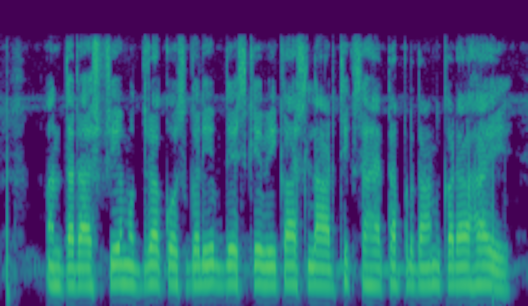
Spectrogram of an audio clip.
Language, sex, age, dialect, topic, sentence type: Magahi, male, 25-30, Western, banking, statement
